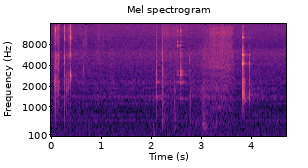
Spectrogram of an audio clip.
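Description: Glass bottle's screw cap clicking as it is twisted open and handled, with a short hiss about three seconds in and one sharp, ringing clink near the end.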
